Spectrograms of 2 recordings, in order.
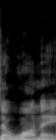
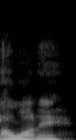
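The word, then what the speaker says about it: Awoniyi: It is Awani. Awani.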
